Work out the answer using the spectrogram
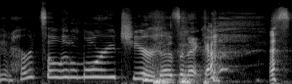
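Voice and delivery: very high, loud, rising yelled call-out. Retelling how a man walking by called out to the group: imitating someone yelling out. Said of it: "he yells out".

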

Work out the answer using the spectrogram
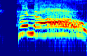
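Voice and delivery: play-acted furious yell, very loud and shrill. Retelling a late-night phone call from a livid caller: imitating a livid caller. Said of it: "this bitch was, like, livid".

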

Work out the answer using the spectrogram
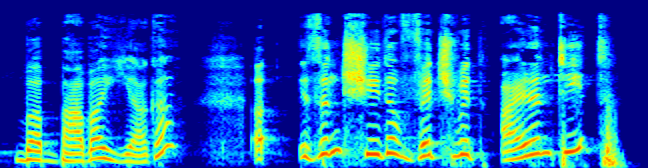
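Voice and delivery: stammered, stuttering, frightened delivery. A girl told to fetch a needle from Baba Yaga answers her stepmother; stuttering. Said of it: "She stuttered".

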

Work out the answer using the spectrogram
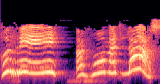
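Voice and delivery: high, joyful duckling quacking cry. A lost duckling finally reaches her mother; joyful quacking. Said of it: "quacked Mabel, leaping out of the water".

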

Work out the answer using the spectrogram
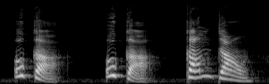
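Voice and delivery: loud yelling, calling out. Joju the elephant calls to his friend uka in the tree, shouting. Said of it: "shouted Joju".

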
